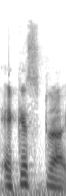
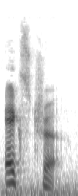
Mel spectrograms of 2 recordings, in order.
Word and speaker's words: extra: words for you distance extra lot of people mispronounce this word extra they say exra it's not exra so let me break down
